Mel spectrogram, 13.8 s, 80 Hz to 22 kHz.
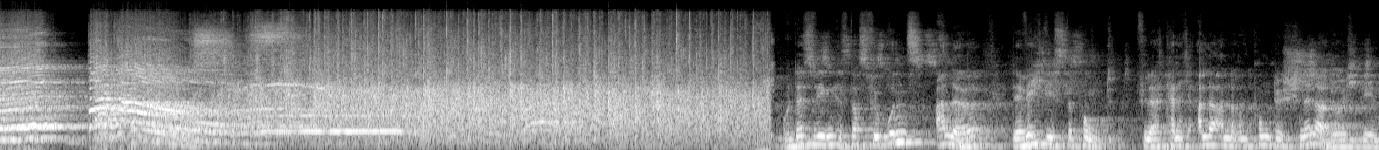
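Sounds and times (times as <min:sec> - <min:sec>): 
cheers and whoops from a large audience: 0:01.0 - 0:06.3
roaring applause from a large stage audience: 0:02.1 - 0:07.8
speech: 0:08.0 - 0:13.7.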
